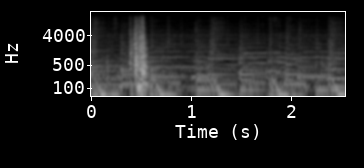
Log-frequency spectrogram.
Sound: cupboard door bangs on wall

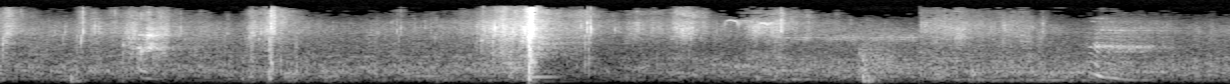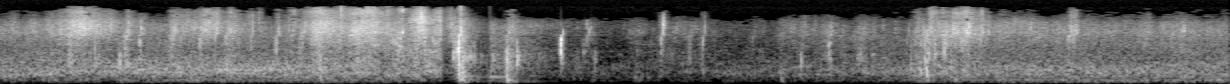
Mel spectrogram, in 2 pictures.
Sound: a big log falling on the ground, footsteps, leaves and branches crackling

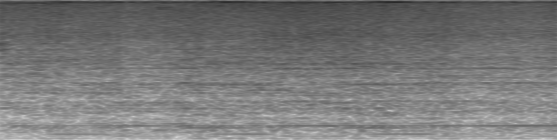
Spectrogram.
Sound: machine noise

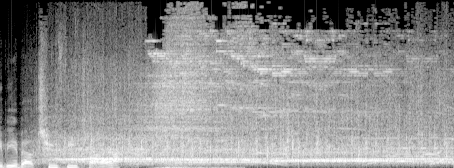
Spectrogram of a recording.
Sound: audience cheering

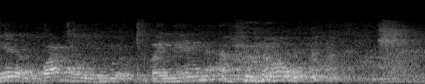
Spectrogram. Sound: laughs awkwardly

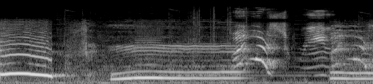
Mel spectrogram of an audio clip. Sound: screaming

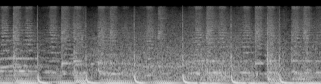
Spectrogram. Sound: waves crashing; car engine; water splashing

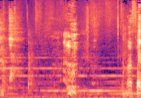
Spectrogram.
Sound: coughs

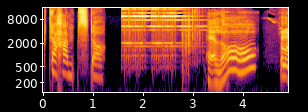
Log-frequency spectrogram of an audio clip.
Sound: phone rings

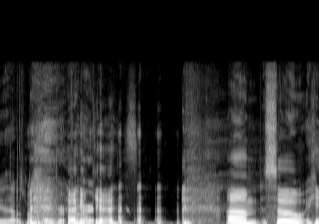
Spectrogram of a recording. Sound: both laugh

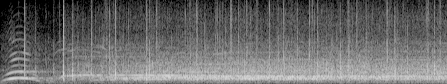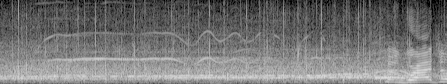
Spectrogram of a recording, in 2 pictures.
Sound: cheers and clapping

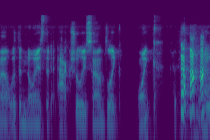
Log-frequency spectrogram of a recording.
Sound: laughs

